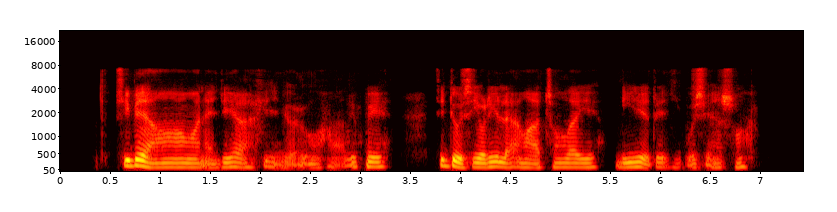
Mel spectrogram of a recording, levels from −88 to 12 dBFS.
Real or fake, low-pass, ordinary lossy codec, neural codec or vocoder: fake; 7.2 kHz; AAC, 32 kbps; codec, 24 kHz, 0.9 kbps, WavTokenizer, small release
